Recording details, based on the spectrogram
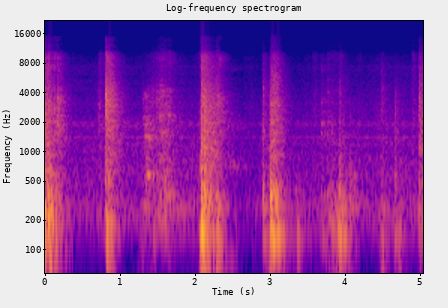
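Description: A Mastercraft folding steel work table flipped over, giving a series of loud metallic thunks and clanks spaced irregularly, close by with no talking.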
